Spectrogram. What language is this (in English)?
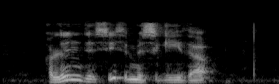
Kabyle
